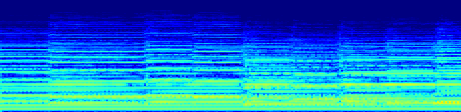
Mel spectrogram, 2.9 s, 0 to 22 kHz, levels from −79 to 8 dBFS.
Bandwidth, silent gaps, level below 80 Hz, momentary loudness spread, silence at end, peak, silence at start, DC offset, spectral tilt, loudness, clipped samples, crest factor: 16 kHz; none; -68 dBFS; 1 LU; 0 s; -14 dBFS; 0 s; under 0.1%; -5.5 dB/octave; -27 LUFS; under 0.1%; 12 dB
